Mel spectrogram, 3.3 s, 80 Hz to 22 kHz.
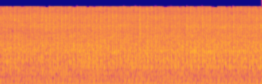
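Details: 4HF1 diesel just rebuilt after knocking from a broken oil pump (new oil pump, main bearings, piston rings, liners, thrust washers): steady, even idle clatter about two and a half beats a second with no hard knock; sounds healthy.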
